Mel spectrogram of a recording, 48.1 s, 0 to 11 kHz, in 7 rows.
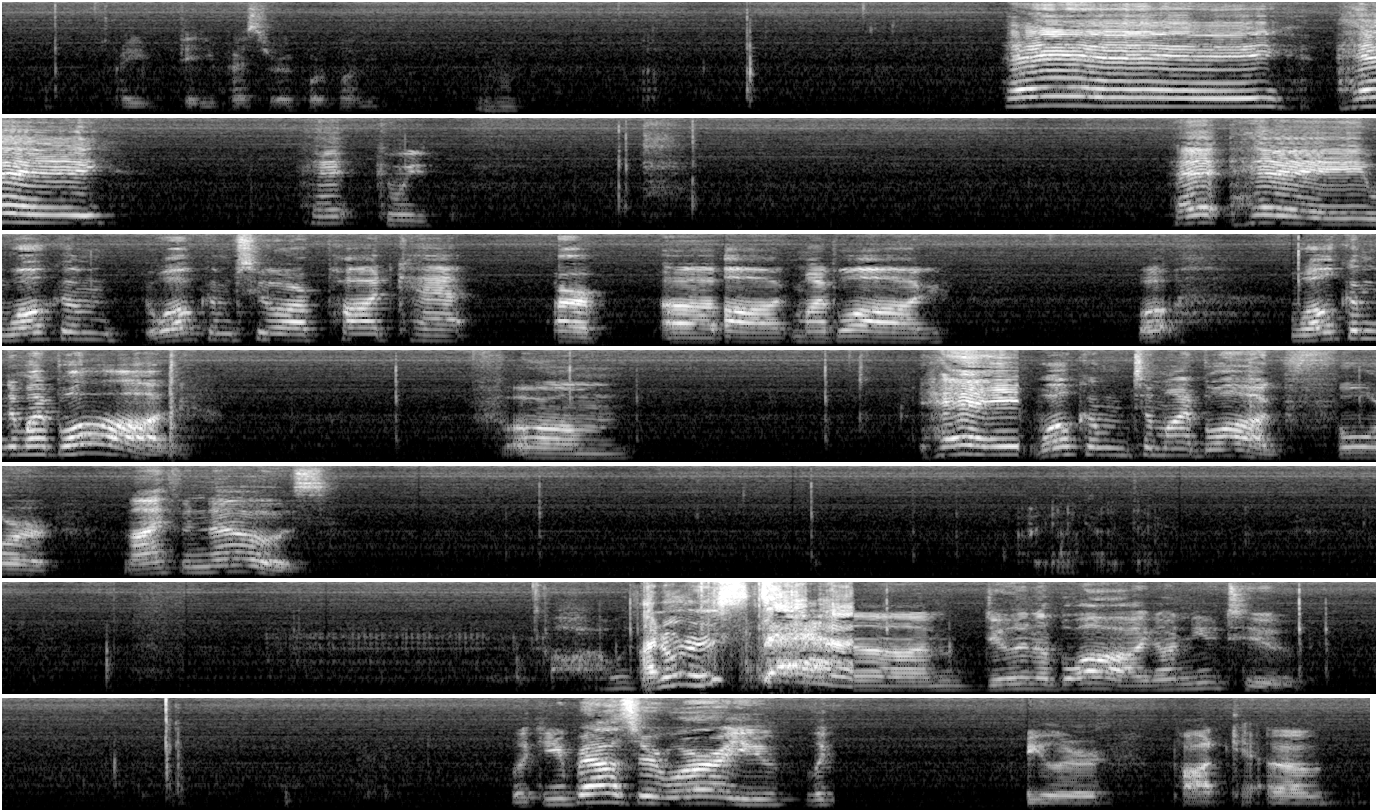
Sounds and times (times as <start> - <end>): Speech: 0.6 - 2.6, 5.0 - 7.5, 8.4 - 9.1, 12.7 - 18.5, 25.2 - 29.2, 32.6 - 33.4, 37.1 - 40.9, 43.8 - 45.4, 46.3 - 48.0.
